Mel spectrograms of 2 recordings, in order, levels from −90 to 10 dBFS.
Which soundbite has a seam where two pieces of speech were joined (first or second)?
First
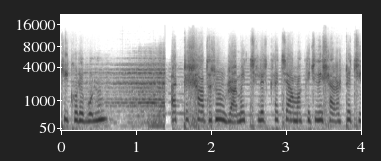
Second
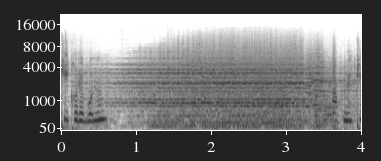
first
